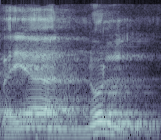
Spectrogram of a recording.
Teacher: یہ ادغام ایک کامل ہے. بیان نل، بیچ میں نون کی آواز، جو نون ساکن کی آواز ہوتی ہے وہ ختم ہو جائے گی، وہ یعنی غنہ نہیں ہوگا. بیان نل، اسی لیے اس کو بلا غنہ بھی کہتے ہیں.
